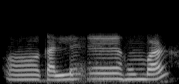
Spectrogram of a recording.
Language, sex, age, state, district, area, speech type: Assamese, female, 45-60, Assam, Charaideo, rural, conversation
